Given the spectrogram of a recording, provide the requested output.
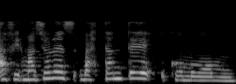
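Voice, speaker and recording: Speaking at a very slow pace, a woman with a fairly high voice shows ordinary pitch variation. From Argentina. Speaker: poet and translator. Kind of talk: interview. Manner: hesitant, many fillers.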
